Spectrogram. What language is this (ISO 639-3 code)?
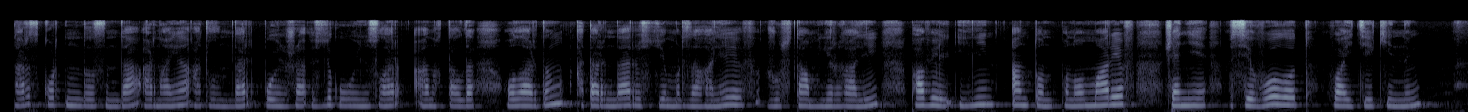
kaz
